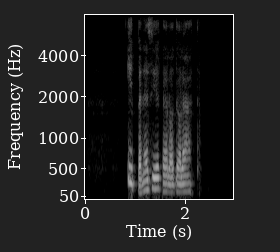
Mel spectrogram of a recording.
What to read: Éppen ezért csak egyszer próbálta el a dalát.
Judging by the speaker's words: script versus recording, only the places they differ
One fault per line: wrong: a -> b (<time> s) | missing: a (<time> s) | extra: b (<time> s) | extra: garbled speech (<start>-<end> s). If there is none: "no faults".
missing: csak egyszer próbálta (1.6 s)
